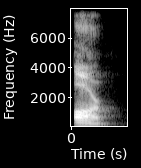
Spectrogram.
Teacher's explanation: Y luego la palabra arm, con una A larga, donde los labios superiores se relajan y la mandíbula baja. La R del inglés y la M del español.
